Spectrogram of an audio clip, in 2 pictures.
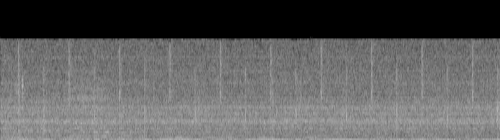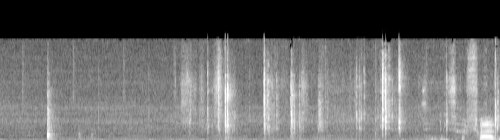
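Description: Steady low hum under faint soft background music, with a single sharp click about five and a half seconds in. Near the end come a few light clicks of plastic model parts being picked up and handled.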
